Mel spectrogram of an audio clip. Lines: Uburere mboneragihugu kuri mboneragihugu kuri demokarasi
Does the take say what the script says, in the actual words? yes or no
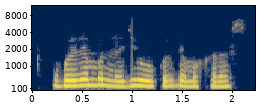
no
